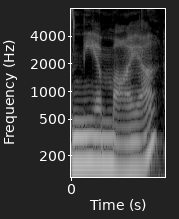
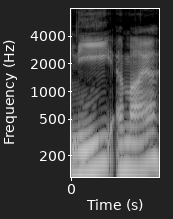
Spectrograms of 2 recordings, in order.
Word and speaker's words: Nehemiah: Bible story nemiah Nehemiah I've been saying Nehemiah my whole life have you really yeah oh is it not pronounced nemiah uh hello control room how do you guys say don't know I always say nemiah with a long like Jean oh well Jean is right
